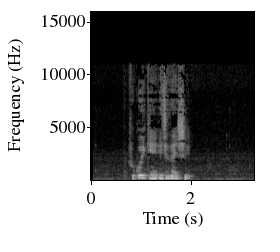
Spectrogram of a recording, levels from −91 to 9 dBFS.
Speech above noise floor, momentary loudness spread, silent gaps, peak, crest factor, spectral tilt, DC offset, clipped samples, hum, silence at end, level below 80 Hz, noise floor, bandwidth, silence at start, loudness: 38 dB; 11 LU; none; -6 dBFS; 16 dB; -6 dB/octave; under 0.1%; under 0.1%; none; 1.25 s; -56 dBFS; -57 dBFS; 11.5 kHz; 0.8 s; -21 LUFS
